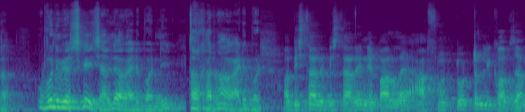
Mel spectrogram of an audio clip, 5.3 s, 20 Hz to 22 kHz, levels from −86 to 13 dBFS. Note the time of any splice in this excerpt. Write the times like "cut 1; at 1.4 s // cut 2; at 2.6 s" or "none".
cut 1; at 1.8 s // cut 2; at 2.6 s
